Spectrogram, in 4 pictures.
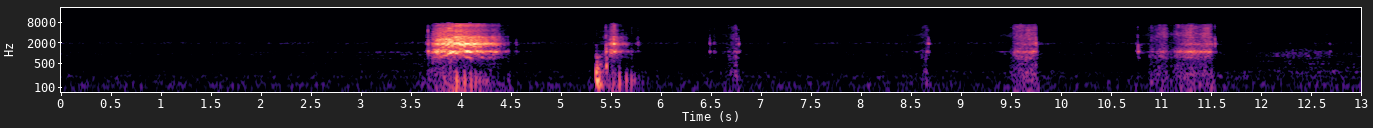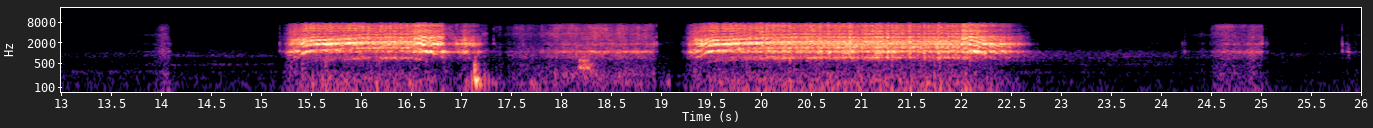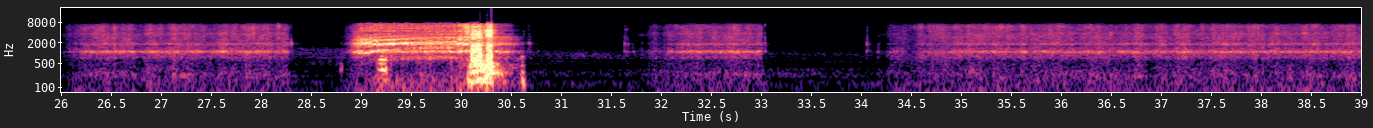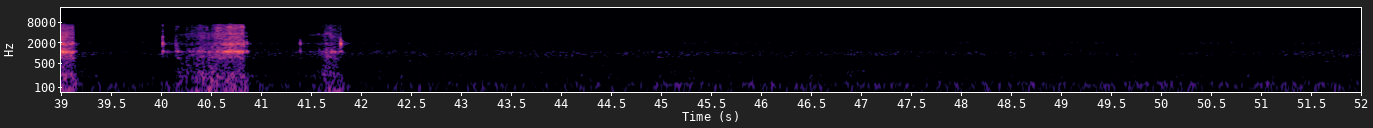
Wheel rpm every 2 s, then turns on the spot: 0, 10, 10, 0, 10, 0, 0, 20, 90, 50, 190, 20, 10, 20, 80, 20, 10, 10, 20, 10, 0, 0, 0, 0, 0, 0.
26-28 32-40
